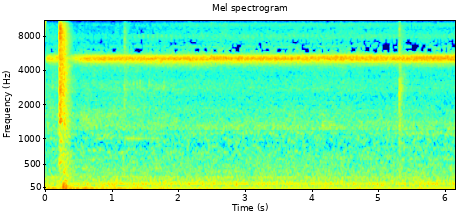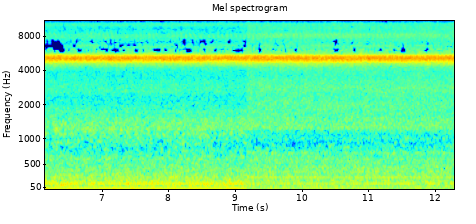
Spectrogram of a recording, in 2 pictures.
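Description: Low steady hum of a stopped electric express train standing at a platform, with a continuous thin high-pitched tone above it. A sharp click comes just at the start.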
